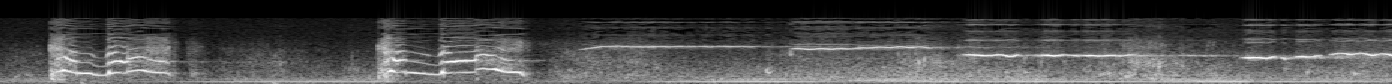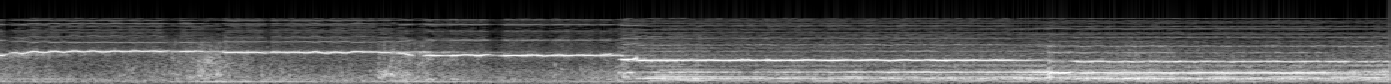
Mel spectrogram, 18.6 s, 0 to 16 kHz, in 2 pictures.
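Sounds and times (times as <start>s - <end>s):
steady low hum: 0.0s - 18.5s
woman whistling a slow tune: 3.9s - 18.5s.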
